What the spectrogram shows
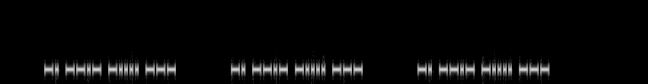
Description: Morse code, heard as a keyed tone, about 43 wpm, 700 Hz. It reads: NQ6O NQ6O NQ6O
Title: USA Call Signs - 4 Characters - Repeated 3x - 45wpm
